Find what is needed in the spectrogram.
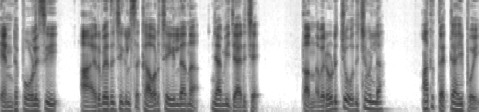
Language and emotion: Malayalam, sad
